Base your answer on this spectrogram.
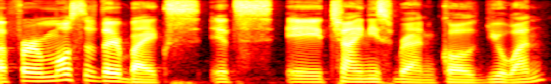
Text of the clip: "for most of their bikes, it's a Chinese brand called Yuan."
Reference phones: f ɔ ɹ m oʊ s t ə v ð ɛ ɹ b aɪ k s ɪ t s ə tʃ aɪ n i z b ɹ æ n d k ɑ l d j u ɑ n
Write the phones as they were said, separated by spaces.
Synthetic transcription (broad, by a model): f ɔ ɹ m oʊ s t ə v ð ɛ ɹ b aɪ k s ɪ t s ə tʃ aɪ n i s b ɹ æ n d k ɑ l d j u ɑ n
